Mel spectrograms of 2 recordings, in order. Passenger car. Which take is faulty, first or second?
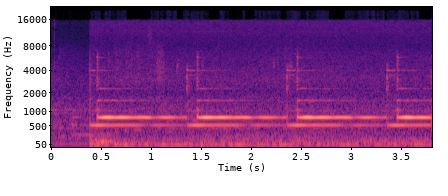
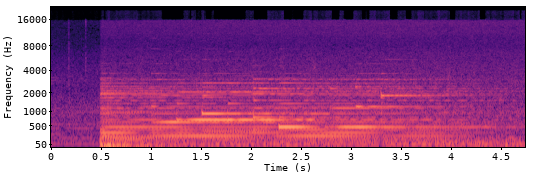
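first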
